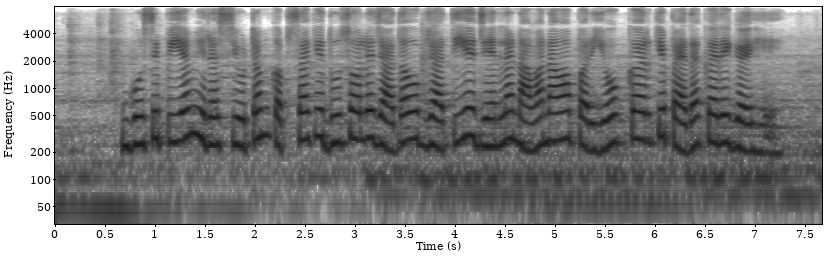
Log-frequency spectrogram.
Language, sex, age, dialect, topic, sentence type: Chhattisgarhi, female, 18-24, Central, agriculture, statement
